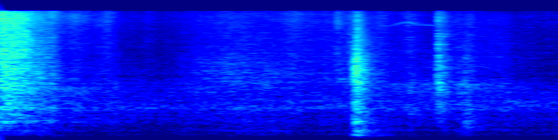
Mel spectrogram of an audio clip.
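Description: A case holding a new Glock pistol is opened: faint handling noise, then a sharp latch click followed by two smaller clicks and a plastic rustle, close and quiet with no talk.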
